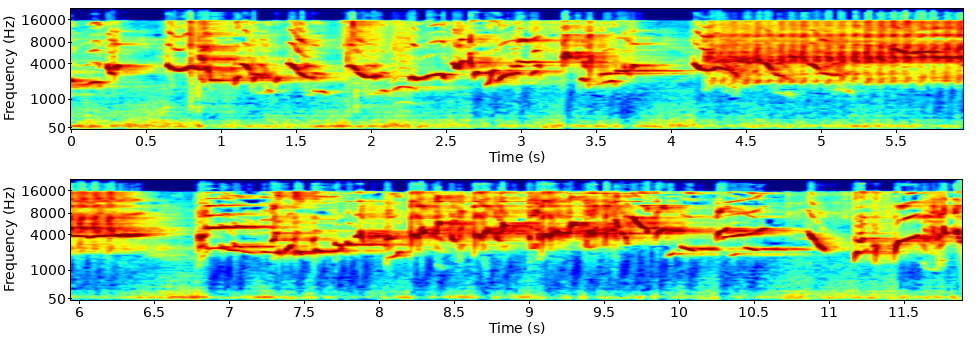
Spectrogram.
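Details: Oriental magpie-robin in full morning gacor song: rapid chains of whistled, downslurred notes and dense high chattering bursts, pausing briefly midway, with low background hum.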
